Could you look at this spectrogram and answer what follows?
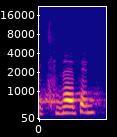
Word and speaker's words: Cynefin: It's a Welsh word, so it's pronounced like Kevin with an N in it. So say the word Kevin to me, say Kevin. Say, put an N in it, say Cynefin. There you go, you got it.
